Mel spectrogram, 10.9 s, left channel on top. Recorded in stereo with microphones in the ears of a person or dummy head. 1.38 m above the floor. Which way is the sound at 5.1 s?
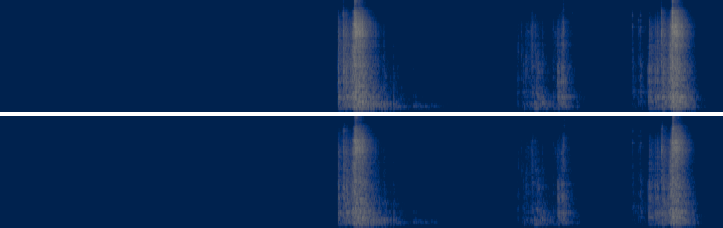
15° left (ahead or behind).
